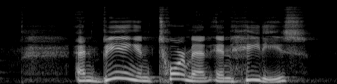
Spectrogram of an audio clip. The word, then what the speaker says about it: Hades: being in torment in hades the real pronunciation is hedes but it's hades he lifted up his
